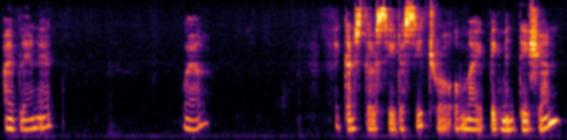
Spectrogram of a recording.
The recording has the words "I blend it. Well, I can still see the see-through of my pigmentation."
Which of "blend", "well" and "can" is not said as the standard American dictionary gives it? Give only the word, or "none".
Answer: blend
